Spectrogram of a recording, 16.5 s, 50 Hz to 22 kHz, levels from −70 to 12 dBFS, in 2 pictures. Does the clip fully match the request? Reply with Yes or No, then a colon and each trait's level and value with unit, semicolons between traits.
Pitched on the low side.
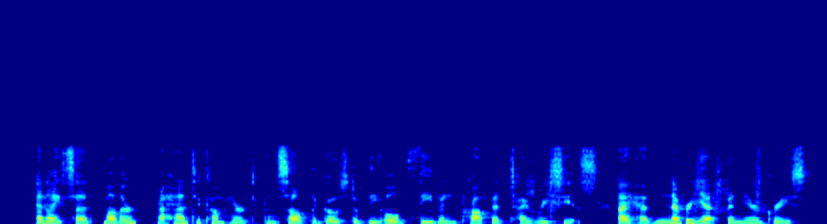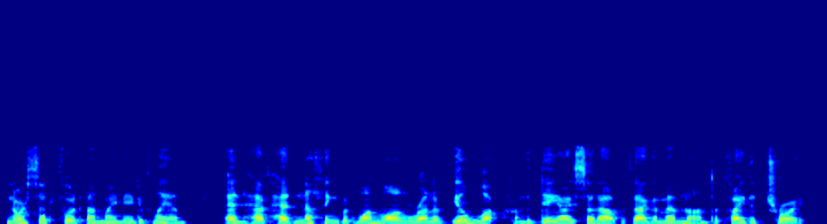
No: medium, 165 Hz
